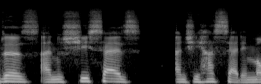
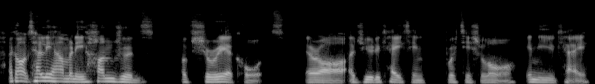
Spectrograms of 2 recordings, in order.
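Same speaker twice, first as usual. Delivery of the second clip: usual speaking voice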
